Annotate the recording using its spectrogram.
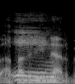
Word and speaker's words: apadrinar: ¿Lo estoy diciendo bien? ¿O estoy a bloqueada? ¿Lo he dicho bien, apadronar? – Sí. Tú apadrinar, pero está bien dicho.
